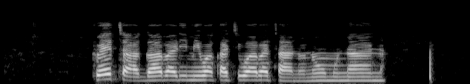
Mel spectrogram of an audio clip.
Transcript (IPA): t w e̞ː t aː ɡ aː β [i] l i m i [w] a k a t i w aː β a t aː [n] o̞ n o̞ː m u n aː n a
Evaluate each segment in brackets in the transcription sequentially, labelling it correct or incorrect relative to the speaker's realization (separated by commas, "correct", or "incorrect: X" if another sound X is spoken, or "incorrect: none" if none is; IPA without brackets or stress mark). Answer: incorrect: a, correct, correct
